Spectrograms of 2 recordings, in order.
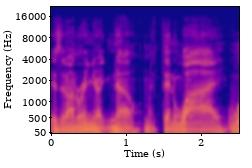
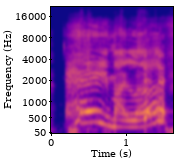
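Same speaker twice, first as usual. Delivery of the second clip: very high, forced-sweet sugary tone over fury. Retelling greeting someone on a call again, mock-sweet over hidden fury. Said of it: "I'm like furious, but I'm trying to be sweet".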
